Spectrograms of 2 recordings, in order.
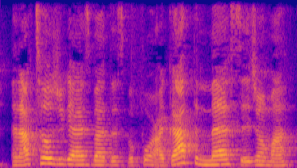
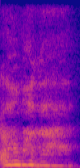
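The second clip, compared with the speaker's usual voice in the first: quiet; 11 dB quieter than usual. Retold or imitated. Relieved exclamation.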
